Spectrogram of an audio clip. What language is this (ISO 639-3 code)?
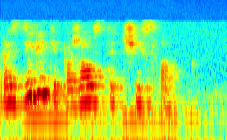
rus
